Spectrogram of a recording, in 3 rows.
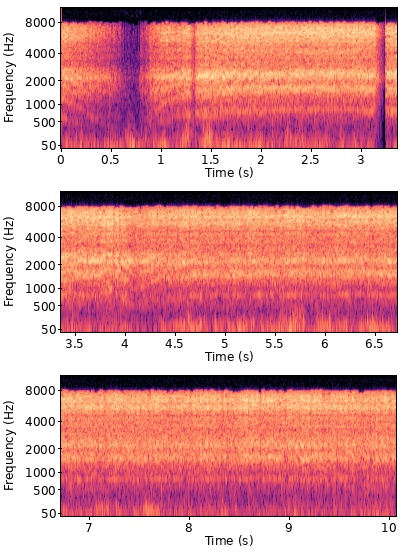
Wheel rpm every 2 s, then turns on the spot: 90, 210, 200, 210, 210.
none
